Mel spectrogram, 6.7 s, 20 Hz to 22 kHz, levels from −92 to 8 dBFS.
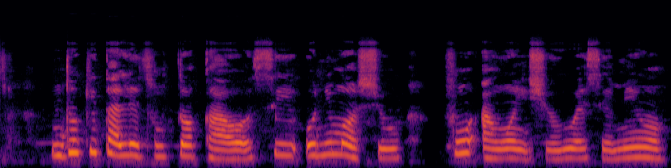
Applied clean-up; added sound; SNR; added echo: none; none; none; none.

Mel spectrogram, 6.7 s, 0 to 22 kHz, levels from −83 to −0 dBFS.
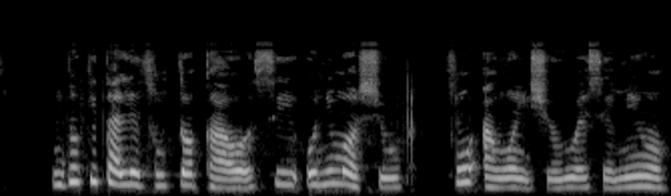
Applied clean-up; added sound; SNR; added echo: neural mask model DeepFilterNet 3.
